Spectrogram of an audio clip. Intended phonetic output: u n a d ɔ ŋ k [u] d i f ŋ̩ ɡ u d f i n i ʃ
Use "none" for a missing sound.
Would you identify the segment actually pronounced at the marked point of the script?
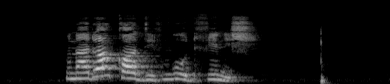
ɔ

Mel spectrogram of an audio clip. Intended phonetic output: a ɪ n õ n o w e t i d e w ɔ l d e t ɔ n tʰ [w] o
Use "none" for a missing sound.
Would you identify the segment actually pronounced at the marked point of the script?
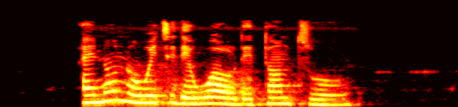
u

